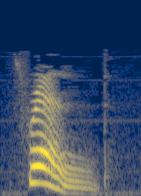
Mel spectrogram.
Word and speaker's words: friend: 来读一下这个温情脉脉的词，其中的 I E 这两个字母结合起来呢，就读作 a，它就是把爱这个字的发音口型再稍微扁一点，来跟我读，爱我们的朋友，a friend。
